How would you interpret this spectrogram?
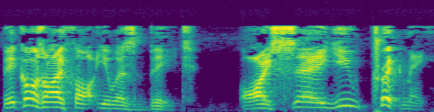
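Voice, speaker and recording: A man's voice: a little high, big pitch swings, slow pace, a bit bright, heavily acted. A man voicing an angry, proud, brawny blacksmith with an English rural dialect, blunt and threatening. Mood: aggrieved, threatening.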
